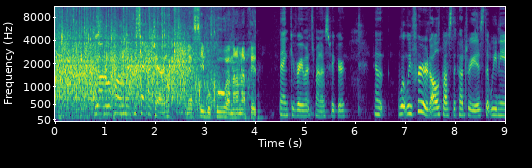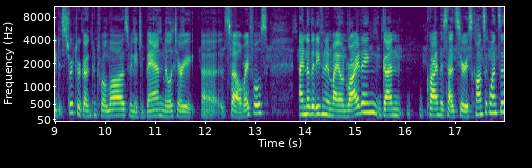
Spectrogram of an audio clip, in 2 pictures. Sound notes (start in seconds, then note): 1.7 some Applause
